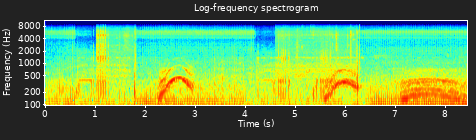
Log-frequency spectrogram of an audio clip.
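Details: Pet cat making a weird noise: two short, low, arched moaning calls about three seconds apart, each rising then falling, then a softer wavering call, over a steady low hum from the camera and some rustling.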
